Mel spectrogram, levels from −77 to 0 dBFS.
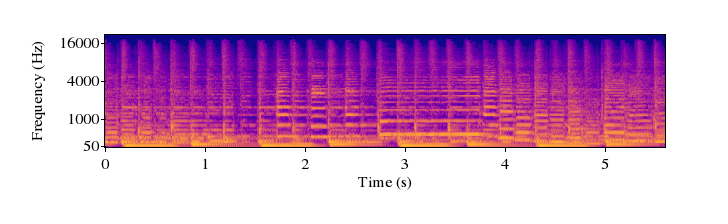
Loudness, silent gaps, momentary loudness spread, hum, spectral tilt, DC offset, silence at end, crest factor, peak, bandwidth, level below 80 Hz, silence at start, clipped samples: -17 LUFS; none; 3 LU; none; -5.5 dB/octave; under 0.1%; 0 s; 14 dB; -4 dBFS; 18 kHz; -24 dBFS; 0 s; under 0.1%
